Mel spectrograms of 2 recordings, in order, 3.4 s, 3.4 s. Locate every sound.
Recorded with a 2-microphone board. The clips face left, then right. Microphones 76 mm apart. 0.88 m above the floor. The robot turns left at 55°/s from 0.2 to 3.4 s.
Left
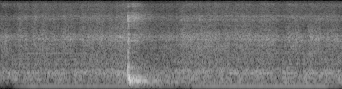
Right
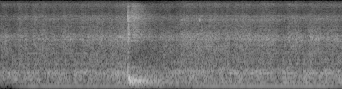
1.3 s a snare drum: 35° left (ahead or behind), 1.0 m; by 1.6 s 15° left (ahead or behind), 1.0 m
